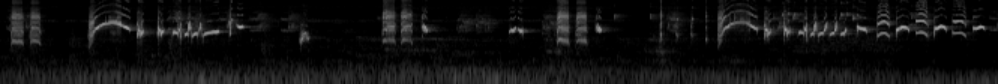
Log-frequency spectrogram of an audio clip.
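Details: Oriental magpie-robin song used to stir up other magpie-robins: harsh buzzy bursts mixed with arched whistles, ending in a rapid string of repeated curling whistled notes.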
